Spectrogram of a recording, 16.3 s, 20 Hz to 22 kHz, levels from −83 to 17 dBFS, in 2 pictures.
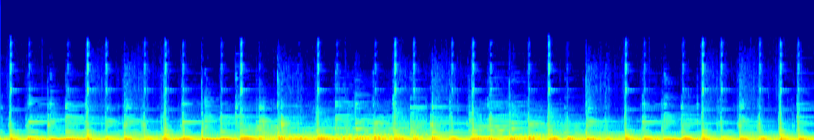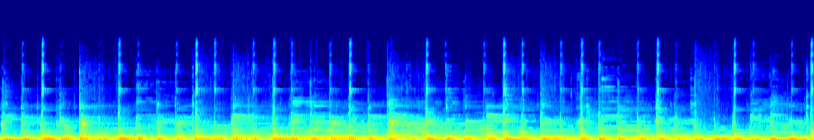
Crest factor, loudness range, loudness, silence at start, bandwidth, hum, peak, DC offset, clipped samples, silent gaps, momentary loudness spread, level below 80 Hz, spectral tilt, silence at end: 14 dB; 1 LU; -17 LUFS; 0 s; 16 kHz; none; -2 dBFS; under 0.1%; under 0.1%; none; 3 LU; -24 dBFS; -7 dB/octave; 0 s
